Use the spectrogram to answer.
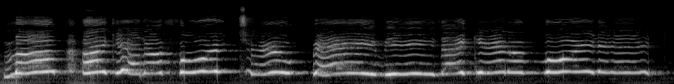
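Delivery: high, drawn-out mock wail; exaggerated crying. Pregnant daughter wailing to her mom over two babies, exaggerated crying. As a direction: bawl it theatrically, dragging out each word. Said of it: "is me crying".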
